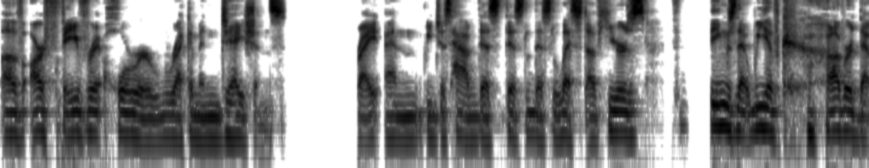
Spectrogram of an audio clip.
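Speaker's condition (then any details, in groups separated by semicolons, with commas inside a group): Stutter; stutter since childhood, cause unknown, explained as brain moving faster than mouth, speech therapy in elementary school; stutters when talking; repeated words, blocks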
